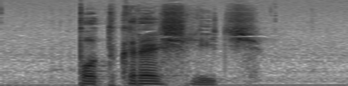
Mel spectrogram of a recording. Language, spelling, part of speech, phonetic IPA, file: Polish, podkreślić, verb, [pɔtˈkrɛɕlʲit͡ɕ], Pl-podkreślić.ogg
